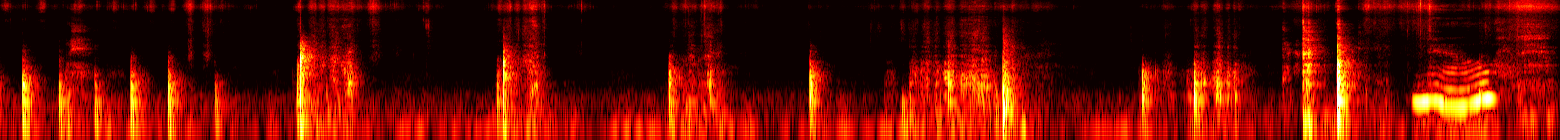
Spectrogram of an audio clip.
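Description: A kitchen knife cutting soft bakery dough for a twisted Chinese bakery pastry, heard as a series of close, irregular knocks and taps on a board, with people talking over much of it.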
